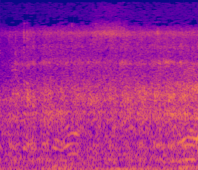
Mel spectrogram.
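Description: Several Harley-Davidson motorcycles idle and rumble together on a Friday morning ride near Malham Dam in Riyadh, a loud, steady engine drone heard close by with voices mixed in.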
